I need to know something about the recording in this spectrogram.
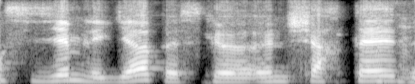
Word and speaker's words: Uncharted: vous savez pas que le ed ne se prononce pas en anglais retourner en 6e les gars parce que Uncharted Uncharted non c'est unchart le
